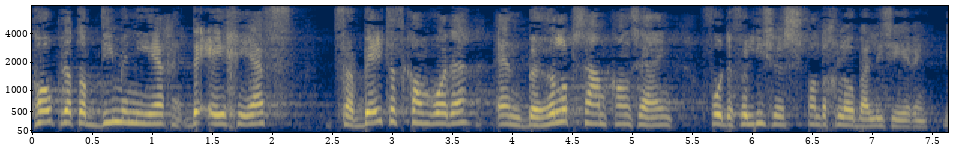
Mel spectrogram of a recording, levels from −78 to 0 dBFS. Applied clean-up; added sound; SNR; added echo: none; none; none; none.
